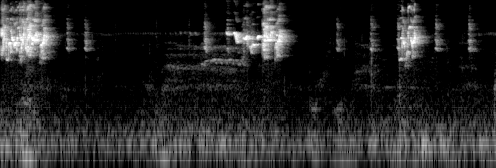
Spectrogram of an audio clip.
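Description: Small birds chirping, with three louder bursts of high twittering: at the start, about three seconds in, and about five seconds in. Quick short chirps keep sounding between them.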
